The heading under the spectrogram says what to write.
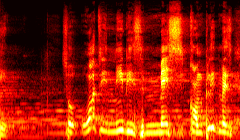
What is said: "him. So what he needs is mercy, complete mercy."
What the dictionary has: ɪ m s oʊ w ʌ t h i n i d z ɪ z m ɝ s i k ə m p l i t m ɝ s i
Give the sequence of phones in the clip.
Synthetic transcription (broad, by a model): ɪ s oʊ w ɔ t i n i d ɪ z m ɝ s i k ə m p l i t m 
